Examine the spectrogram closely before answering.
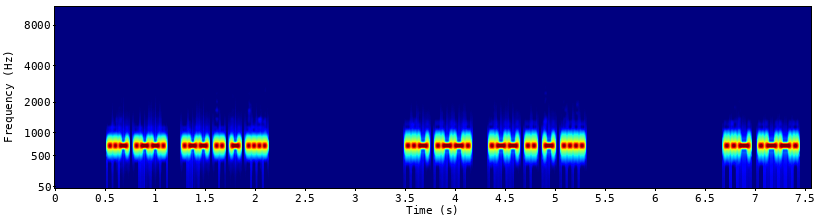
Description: Morse code, heard as a keyed tone, about 36 wpm, 700 Hz. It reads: UP WITH UP WITH UP
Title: Speed-Racing - Sets of 2 Words 30wpm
